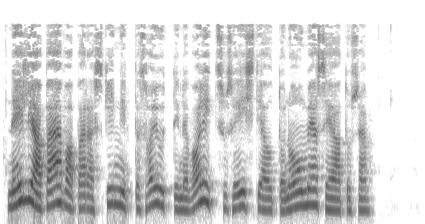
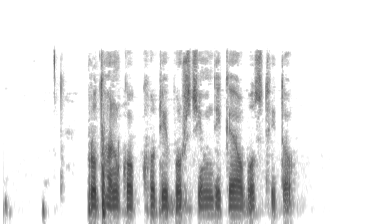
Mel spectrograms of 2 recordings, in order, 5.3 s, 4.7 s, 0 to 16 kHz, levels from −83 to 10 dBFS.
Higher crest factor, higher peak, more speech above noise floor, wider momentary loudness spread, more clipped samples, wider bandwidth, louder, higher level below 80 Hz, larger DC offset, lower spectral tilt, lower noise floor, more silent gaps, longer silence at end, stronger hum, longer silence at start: about the same, 20 dB vs 20 dB; about the same, -4 dBFS vs -2 dBFS; second, 42 dB vs 65 dB; second, 10 LU vs 16 LU; neither; first, 11.5 kHz vs 7.8 kHz; second, -25 LUFS vs -20 LUFS; second, -64 dBFS vs -58 dBFS; neither; about the same, -4.5 dB/octave vs -5 dB/octave; second, -67 dBFS vs -84 dBFS; neither; second, 0.7 s vs 1 s; neither; second, 0.1 s vs 0.55 s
